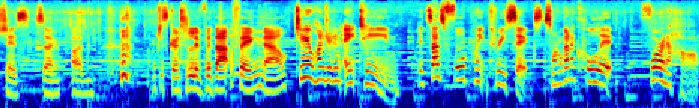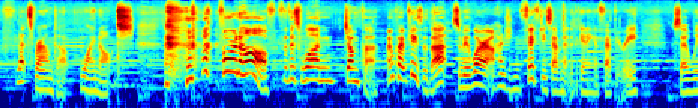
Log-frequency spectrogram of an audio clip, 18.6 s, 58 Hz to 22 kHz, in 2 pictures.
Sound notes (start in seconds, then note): 11.5 laughs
